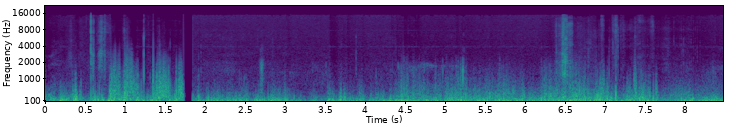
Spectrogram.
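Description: Wind buffeting the camera microphone on an exposed summit: a loud, steady low rumble, with scattered light knocks and clicks over it. The sound cuts out completely for an instant just before two seconds in.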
